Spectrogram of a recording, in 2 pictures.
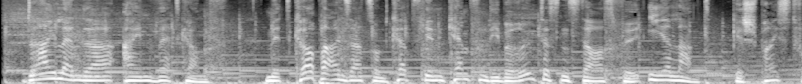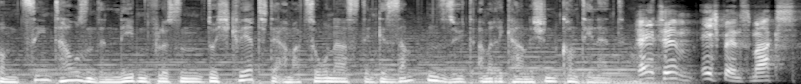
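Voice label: German, General; GoLocalise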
